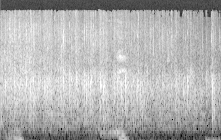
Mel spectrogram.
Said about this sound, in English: If … blessed your souls, why don't you let them know by giving the Lord a clap offering?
